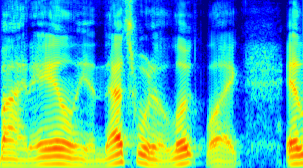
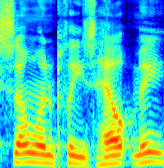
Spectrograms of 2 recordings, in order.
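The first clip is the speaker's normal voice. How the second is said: put-on scream; 3 semitones higher than usual. Retelling how the man who stuck his hand in the lion cage screamed, imitating a scream. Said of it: "The way he screamed was like".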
